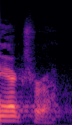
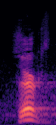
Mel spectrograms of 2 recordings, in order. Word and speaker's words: Xerxes: This is what happened during the time of King Xerxes. I said it wrong. I can't say it right now. Somebody say it right. Xerxes, thank you.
